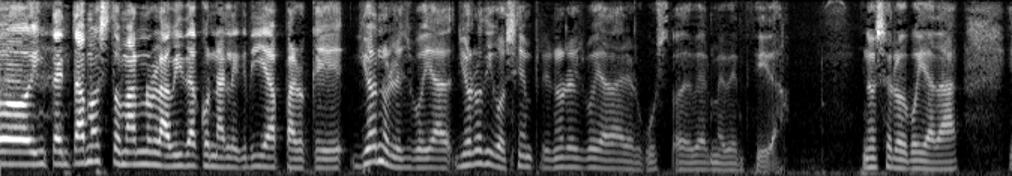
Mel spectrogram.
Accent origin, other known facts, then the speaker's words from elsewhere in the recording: Madrid, Community of Madrid, Spain; Y mi barrio, yo soy de Orcasitas, y en mi barrio hay una calle donde los barrenderos entran con escortas.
